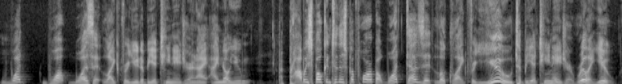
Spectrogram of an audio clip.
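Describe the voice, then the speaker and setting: A man hosting an interview, asking long, rambling questions with many pauses and fillers. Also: fairly high pitch, very animated, a little mellow, dry recording, studio quality. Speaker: podcast host. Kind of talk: podcast interview.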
